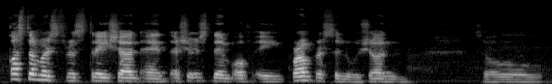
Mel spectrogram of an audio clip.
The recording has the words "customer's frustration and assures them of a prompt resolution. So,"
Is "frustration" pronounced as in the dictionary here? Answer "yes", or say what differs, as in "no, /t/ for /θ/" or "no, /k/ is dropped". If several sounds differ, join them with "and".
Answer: yes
